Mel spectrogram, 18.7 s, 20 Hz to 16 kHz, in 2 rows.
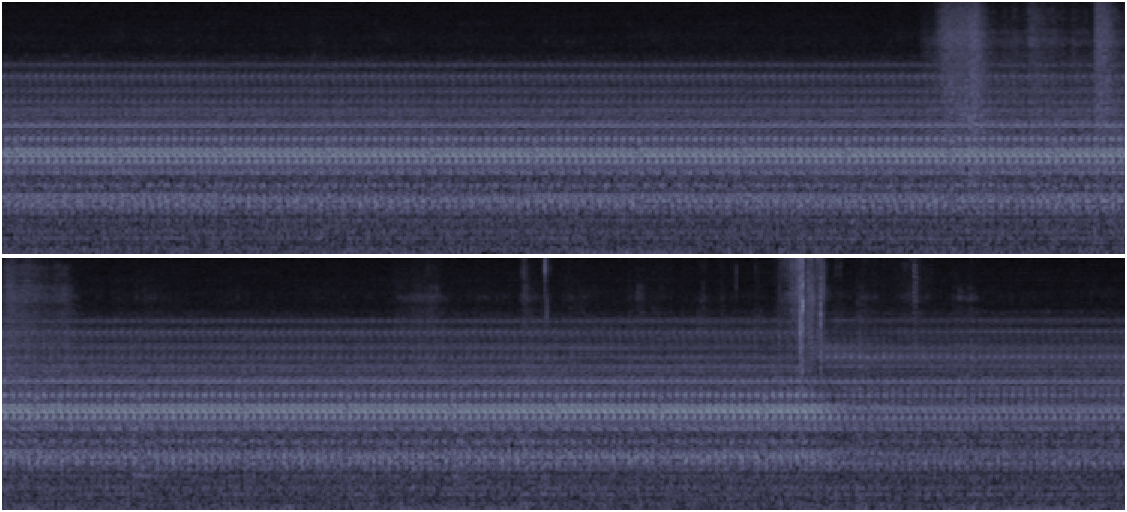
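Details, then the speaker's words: Philips 1.5T MRI scanner recorded inside the scan room during imaging: loud continuous electronic droning and buzzing with rhythmic pulsing tones and a few sharp clicks; normal MRI scanner noise. "Vì vậy, không chậm trễ hơn nữa, chúng tôi mang đến cho bạn bộ sưu tập âm thanh Philips MRI được yêu cầu cùng với trình hiển thị âm thanh."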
